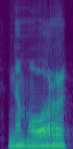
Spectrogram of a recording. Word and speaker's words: Namor: the one that uh corrected the pronunciation of Namor to Namor it's Namor she also had the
